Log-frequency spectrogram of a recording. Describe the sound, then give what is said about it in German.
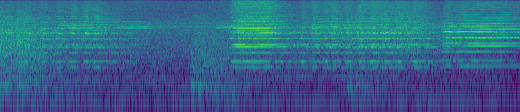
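Loud city street traffic in Jakarta, Indonesia, with a steady engine rumble and many trucks passing, overlaid by long, blaring truck horns that sound repeatedly and overlap; no one speaks. “Wir hören jetzt schon, äh, wie sich der Verkehr anhört in Jakarta.”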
